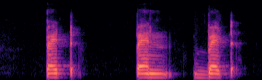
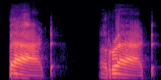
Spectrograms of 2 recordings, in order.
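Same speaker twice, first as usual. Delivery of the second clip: ordinary talk, nothing marked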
